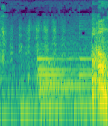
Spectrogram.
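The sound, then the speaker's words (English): Goats bleating: a steady, nasal harmonic cry followed by a louder, wavering bleat at the end that falls in pitch, over low background noise. “If you'll excuse me, I have to feed the goats.”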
